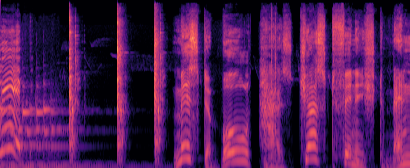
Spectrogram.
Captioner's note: clanking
